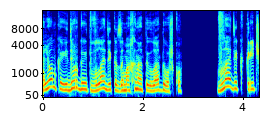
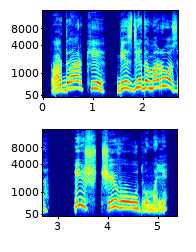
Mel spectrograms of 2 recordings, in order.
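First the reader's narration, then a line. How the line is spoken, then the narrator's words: Menacing lisp. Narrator (Russian): Дядя Лёня грозно шепелявит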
